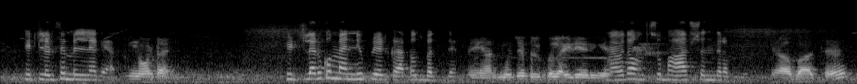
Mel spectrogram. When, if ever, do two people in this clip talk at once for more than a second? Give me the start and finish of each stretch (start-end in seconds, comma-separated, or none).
none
